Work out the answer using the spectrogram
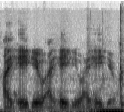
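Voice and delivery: ordinary talk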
